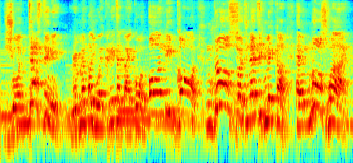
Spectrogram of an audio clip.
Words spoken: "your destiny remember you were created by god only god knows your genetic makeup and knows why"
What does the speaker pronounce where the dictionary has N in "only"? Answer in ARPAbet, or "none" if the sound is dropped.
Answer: N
